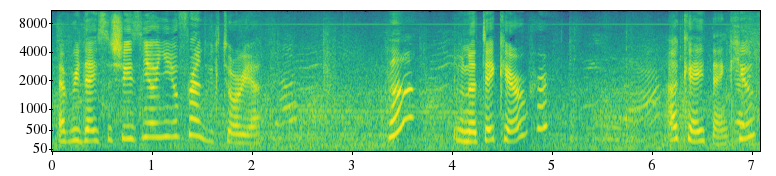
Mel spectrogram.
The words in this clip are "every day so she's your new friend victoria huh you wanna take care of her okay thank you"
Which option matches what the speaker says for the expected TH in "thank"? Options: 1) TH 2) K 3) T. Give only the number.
1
